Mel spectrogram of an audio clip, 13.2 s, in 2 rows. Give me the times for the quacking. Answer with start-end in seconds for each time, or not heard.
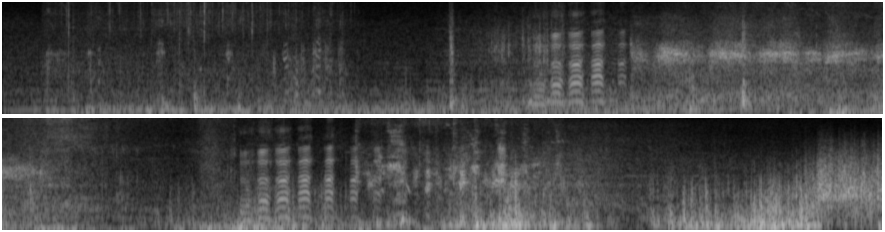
0.3-2.6, 4.7-7.0, 9.2-10.8.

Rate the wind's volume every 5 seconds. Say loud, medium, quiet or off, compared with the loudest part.
quiet, quiet, loud.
